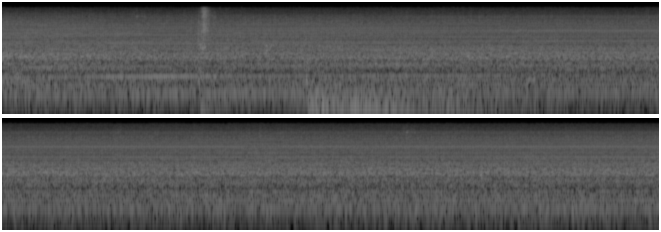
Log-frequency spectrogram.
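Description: A quad bike engine hums steadily while driving over a dirt track.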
